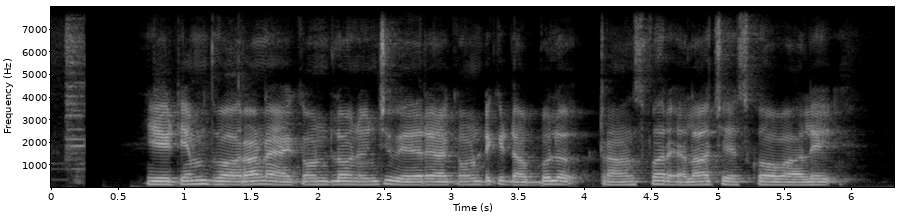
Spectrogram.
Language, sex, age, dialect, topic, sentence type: Telugu, male, 18-24, Utterandhra, banking, question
